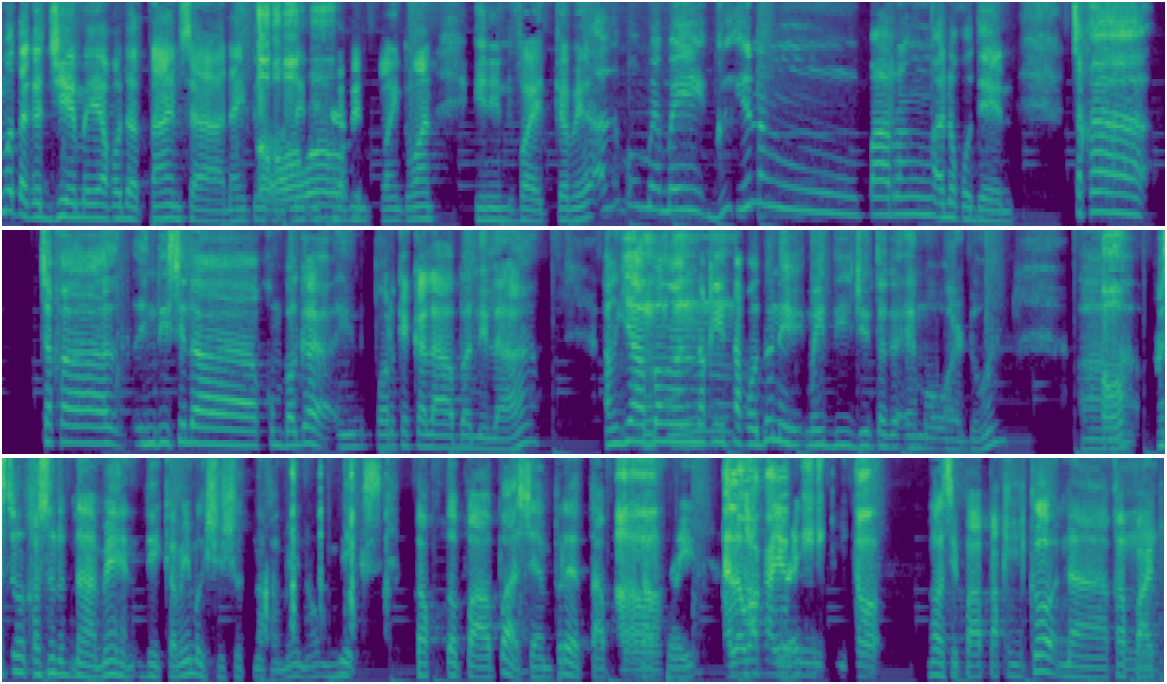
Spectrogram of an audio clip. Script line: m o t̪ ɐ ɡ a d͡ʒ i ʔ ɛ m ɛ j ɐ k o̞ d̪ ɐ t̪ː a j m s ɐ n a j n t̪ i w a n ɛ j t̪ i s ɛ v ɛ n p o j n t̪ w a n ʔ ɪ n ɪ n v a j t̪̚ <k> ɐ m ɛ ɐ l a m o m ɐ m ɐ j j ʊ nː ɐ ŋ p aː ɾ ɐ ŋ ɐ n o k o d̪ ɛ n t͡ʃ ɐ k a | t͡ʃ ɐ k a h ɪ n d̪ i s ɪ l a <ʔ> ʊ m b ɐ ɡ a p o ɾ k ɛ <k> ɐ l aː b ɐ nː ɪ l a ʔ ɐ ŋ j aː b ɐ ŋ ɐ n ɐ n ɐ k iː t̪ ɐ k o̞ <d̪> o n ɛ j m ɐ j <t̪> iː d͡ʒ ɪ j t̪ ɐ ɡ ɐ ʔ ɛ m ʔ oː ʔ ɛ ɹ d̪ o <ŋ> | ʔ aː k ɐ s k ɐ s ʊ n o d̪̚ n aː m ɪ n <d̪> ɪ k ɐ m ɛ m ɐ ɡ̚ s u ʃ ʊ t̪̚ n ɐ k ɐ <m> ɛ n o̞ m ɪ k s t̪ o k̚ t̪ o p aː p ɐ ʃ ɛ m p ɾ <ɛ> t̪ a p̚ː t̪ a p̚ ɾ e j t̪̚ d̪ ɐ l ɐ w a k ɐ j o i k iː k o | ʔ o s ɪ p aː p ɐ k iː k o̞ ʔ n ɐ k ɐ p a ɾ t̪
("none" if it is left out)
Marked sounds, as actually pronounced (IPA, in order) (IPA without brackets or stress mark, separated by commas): k, k, k, d̪, d̪, n, d̪, m, ɛ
